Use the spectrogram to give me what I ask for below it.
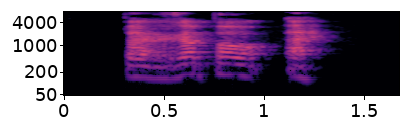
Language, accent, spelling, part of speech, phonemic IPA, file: French, Canada, par rapport à, preposition, /paʁ ʁa.pɔʁ a/, LL-Q150 (fra)-par rapport à.wav
- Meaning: 1. in relation to 2. compared to 3. because of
